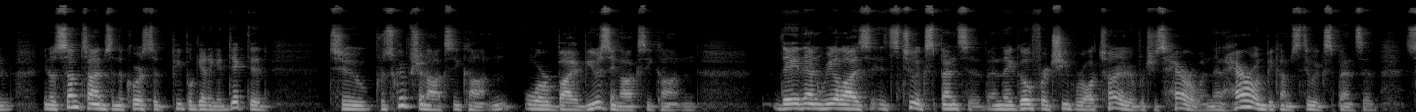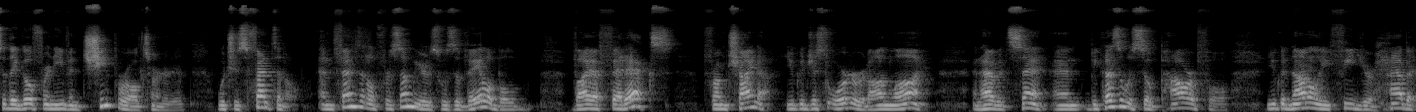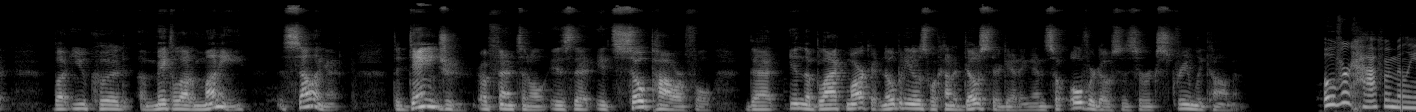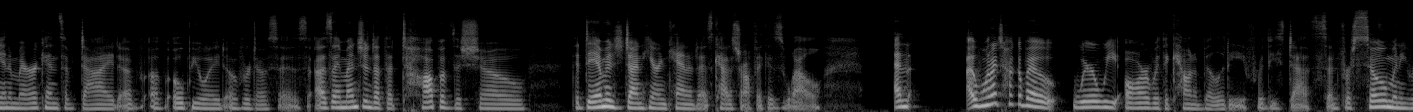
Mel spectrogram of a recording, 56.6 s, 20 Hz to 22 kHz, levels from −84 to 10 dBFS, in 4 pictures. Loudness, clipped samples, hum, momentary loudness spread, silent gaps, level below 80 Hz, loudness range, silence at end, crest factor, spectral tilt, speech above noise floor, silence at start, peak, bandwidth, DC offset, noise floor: -30 LUFS; under 0.1%; none; 14 LU; 41.02-41.48 s; -70 dBFS; 5 LU; 0 s; 20 dB; -5.5 dB/octave; 31 dB; 0 s; -10 dBFS; 17.5 kHz; under 0.1%; -60 dBFS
